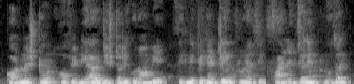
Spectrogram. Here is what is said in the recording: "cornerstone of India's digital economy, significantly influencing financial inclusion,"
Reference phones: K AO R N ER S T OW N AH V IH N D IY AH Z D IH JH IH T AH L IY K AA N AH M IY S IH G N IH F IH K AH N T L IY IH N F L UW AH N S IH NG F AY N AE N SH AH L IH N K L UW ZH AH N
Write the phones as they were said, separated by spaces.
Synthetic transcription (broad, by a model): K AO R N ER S T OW N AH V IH N D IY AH D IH JH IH T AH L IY K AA N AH M IY S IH G N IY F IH K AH N T L IY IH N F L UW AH N S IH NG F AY N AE N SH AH L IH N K L UW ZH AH N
